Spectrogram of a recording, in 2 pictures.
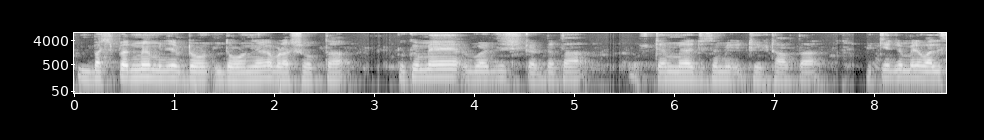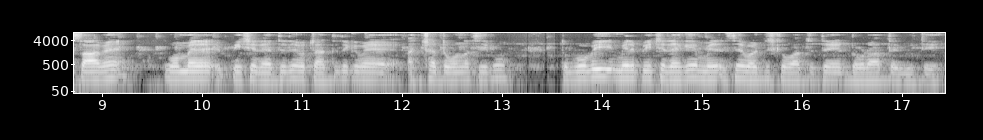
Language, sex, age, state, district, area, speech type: Urdu, male, 18-30, Uttar Pradesh, Ghaziabad, rural, spontaneous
